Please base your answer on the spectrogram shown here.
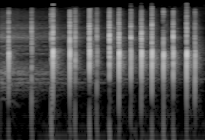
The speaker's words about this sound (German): Ein Applaus für den jungen Herrn!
